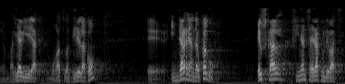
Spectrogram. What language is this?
Basque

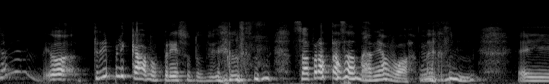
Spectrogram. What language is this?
Portuguese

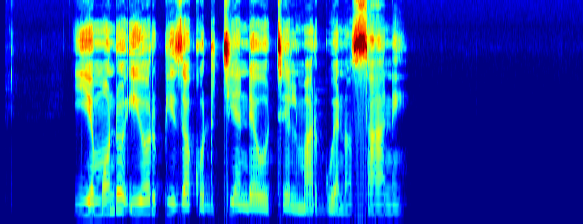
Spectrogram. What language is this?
Luo (Kenya and Tanzania)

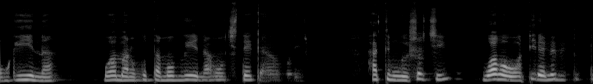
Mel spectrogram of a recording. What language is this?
Chiga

